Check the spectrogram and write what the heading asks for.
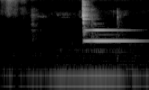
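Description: A single bell-like chime strikes about a second and a half in and rings on for about a second, over a low steady hum.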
